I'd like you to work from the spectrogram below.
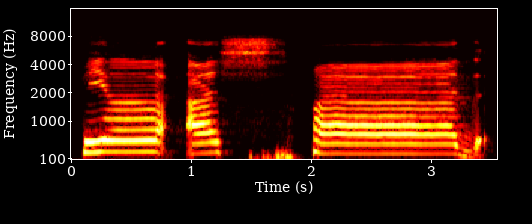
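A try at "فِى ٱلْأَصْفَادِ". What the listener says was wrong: Itu kembali jadi shin. Kenapa bisa jadi shin? Karena Bunda yang naik bukan pangkal lidah, tapi tengah lidah. Kalau tengah lidah makhraj huruf shin itu.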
